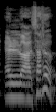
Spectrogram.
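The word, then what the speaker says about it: אלעזר: 나사로 헬라오로 라자로스라고 읽고요. 히브리어로는 엘르아자르 이렇게 읽습니다.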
